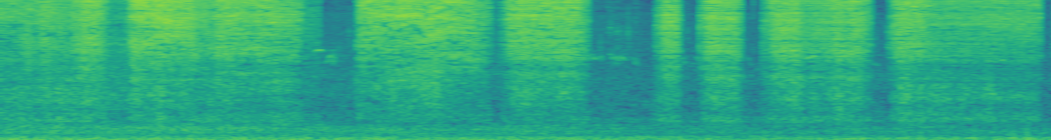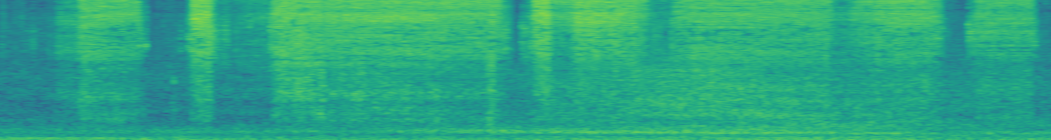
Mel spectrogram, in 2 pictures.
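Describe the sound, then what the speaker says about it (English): Brake cleaner hisses from an aerosol can onto rear car brake parts during a brake pad job, in steady bursts broken by brief pauses across the whole stretch. "I'm gonna spray it down, use some brake cleaner, spray it up, lube it up."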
